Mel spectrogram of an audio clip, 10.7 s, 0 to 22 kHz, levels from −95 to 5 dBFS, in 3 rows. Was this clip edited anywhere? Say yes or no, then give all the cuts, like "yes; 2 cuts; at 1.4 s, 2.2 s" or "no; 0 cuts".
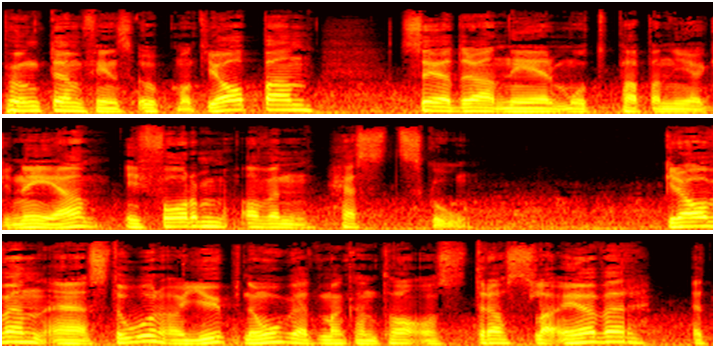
no; 0 cuts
